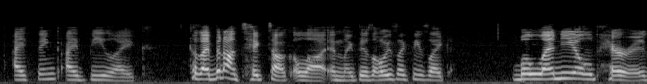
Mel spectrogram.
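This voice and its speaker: A woman talks at a moderate pace. Background noise is noticeable throughout. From Canada, Korean family. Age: 20s. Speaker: university student, podcast co-host. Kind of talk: casual chat.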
